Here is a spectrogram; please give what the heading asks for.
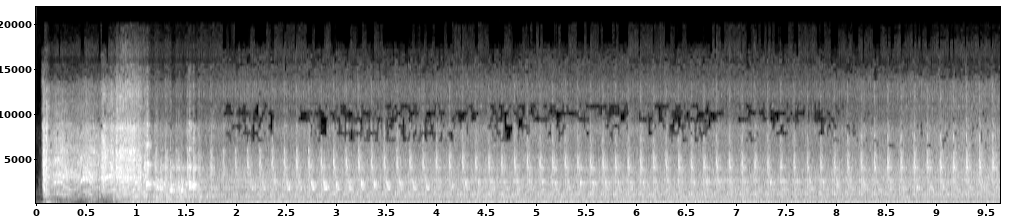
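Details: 1996 Chevy Blazer, first start after purchase: engine catches and settles into idle with a steady, rapid knock under the exhaust note; owner unsure whether it is bottom end or top end, possibly rod knock.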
